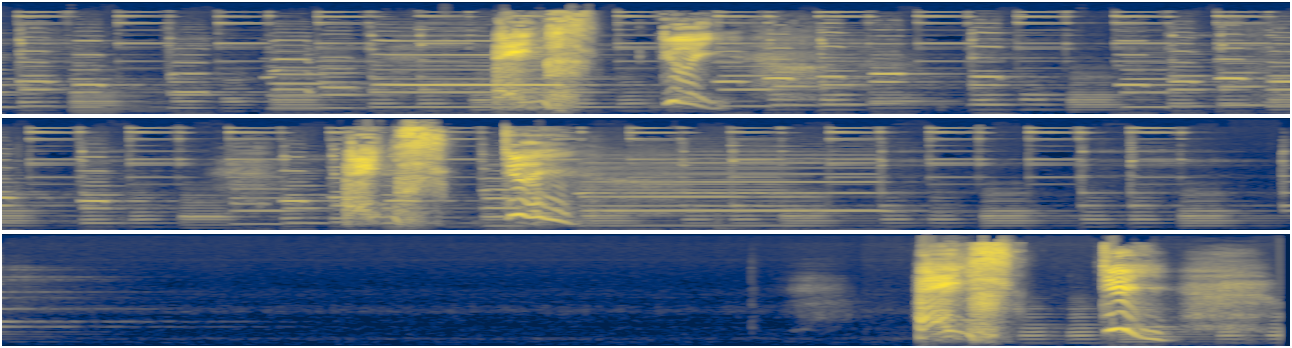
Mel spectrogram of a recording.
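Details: VTuber streamer: three pairs of quick, high-pitched sneezes, each pair a back-to-back double sneeze, over light background music; ordinary sneezing.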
